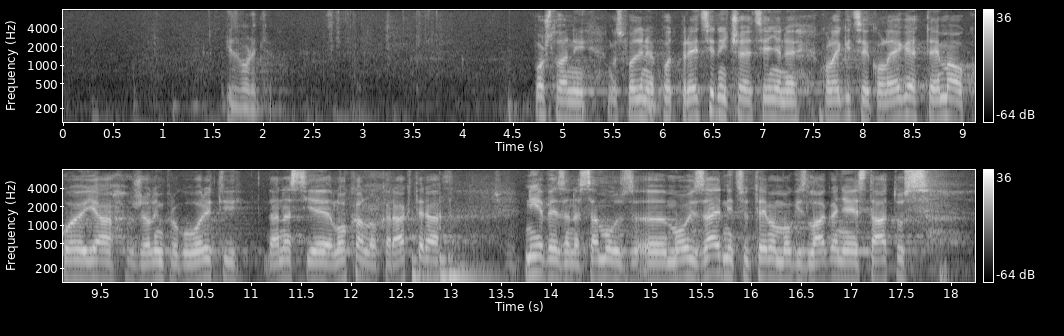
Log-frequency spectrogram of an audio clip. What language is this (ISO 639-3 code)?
hrv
